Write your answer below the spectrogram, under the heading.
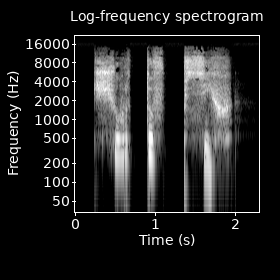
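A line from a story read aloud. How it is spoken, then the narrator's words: Quiet cursing. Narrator (Russian): негромко выругался Тео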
